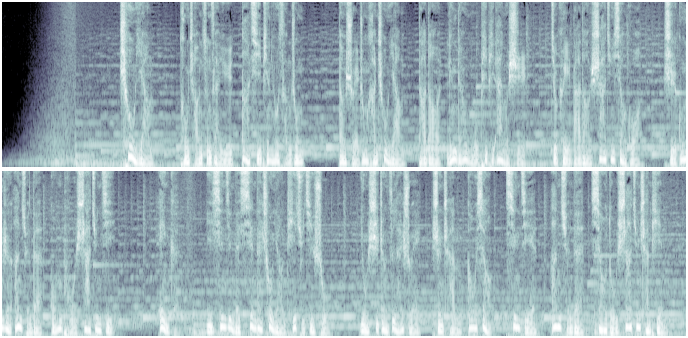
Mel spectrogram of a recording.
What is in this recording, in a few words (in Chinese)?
男 宣传片 科技; 企业; 杭州硬客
